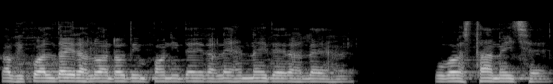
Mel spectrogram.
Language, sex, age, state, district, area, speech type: Maithili, male, 45-60, Bihar, Begusarai, rural, spontaneous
